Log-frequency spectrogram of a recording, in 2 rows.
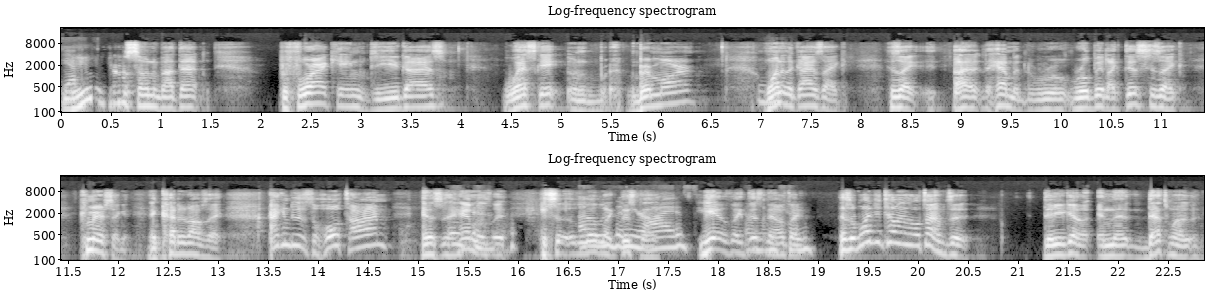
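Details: Man with aphasia and expressive language difficulty after a significant stroke in 2022; part of his skull was removed and later replaced, and he wore a helmet. Finding: aphasia.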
